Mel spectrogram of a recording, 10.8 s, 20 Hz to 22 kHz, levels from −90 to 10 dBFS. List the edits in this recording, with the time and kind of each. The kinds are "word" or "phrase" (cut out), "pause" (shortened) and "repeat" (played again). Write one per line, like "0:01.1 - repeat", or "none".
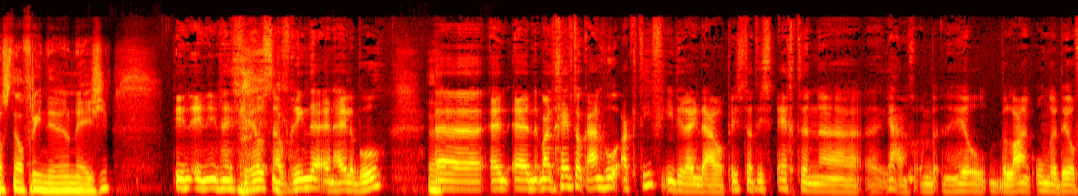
none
